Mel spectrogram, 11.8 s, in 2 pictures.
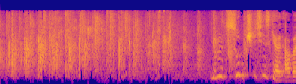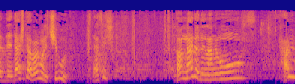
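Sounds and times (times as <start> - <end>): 
audience applause: 0.0 - 4.2
speech: 4.5 - 8.4, 9.4 - 11.8.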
